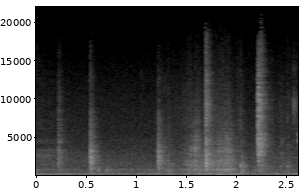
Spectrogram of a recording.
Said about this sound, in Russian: у твоего кресла откидывается назад спинка. Я думаю, так задумано или он рухнет сейчас? Да, но ну, сейчас рухнет.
